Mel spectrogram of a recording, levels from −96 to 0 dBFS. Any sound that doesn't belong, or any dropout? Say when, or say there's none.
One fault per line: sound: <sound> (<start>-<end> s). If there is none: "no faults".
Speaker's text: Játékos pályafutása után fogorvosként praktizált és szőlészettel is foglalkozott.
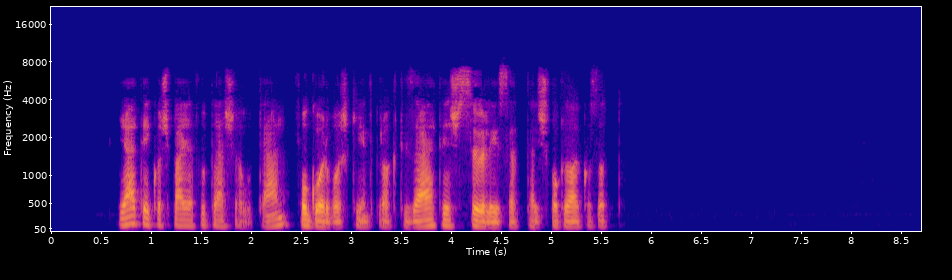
no faults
